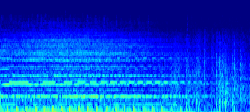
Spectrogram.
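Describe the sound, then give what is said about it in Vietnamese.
Firecrackers crackle and pop for Vietnamese Lunar New Year (Tết) in light drizzle, in a rapid, continuous string over a steady musical drone, with sharper, denser bursts breaking out near the end. “Tiếng pháo nổ giòn tan khói pháo thơm vấn vít trong cơn mưa bụi lây phây”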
